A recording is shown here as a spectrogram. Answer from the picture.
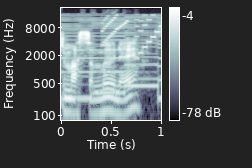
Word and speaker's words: Masamune: I said last section it says mazmun but it's actually there's actually supposed to be a second a behind the S and that's of course pronounced masamune once again we are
